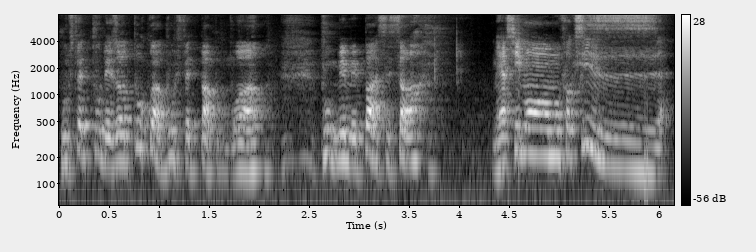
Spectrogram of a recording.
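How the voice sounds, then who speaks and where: High-voiced man streaming a game. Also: lively intonation, normal speed, roomy sound, recorded from a distance. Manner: joking, mock-outraged banter with chat. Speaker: streamer playing a shooter game. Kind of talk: casual live-stream commentary.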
